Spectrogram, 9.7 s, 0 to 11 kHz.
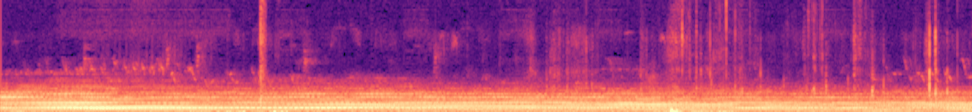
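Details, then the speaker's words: Distant locomotive horn, possibly Union Pacific, stuck on near a house and reportedly sounding for about 5 hours: a steady multi-tone chord that never cuts off like a normal signal. "It's a train horn that's stuck on. You hear in the distance."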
